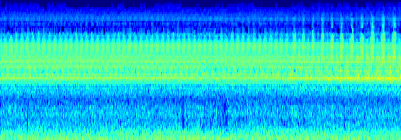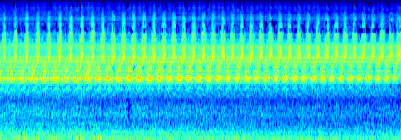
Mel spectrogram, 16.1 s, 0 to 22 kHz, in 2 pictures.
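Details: Several bear cicadas (Cryptotympana facialis) gathered on a potted tree standing on artificial turf in Minokamo, Gifu, Japan, on 13 July 2024. They give a dense, shrill buzzing that swells after six seconds into a louder, rapidly pulsing chorus.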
